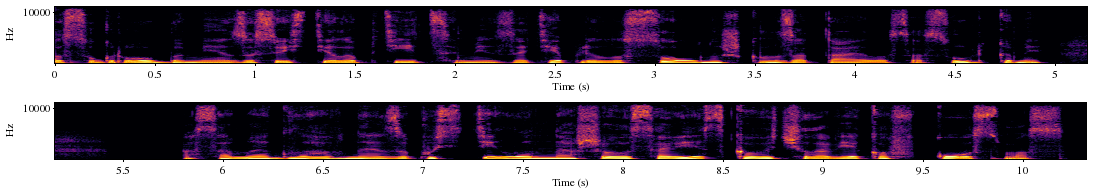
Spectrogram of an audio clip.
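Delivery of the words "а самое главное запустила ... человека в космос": ordinary delivery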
